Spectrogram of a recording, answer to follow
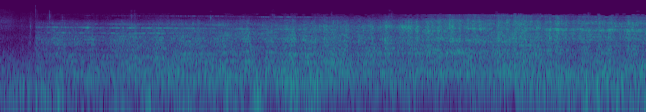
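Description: Engines of several airplanes flying overhead, a steady rumble that slowly grows louder.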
